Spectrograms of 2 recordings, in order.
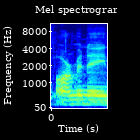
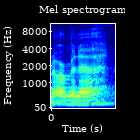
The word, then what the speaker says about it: Armineh: Harmony you know I know that you're the pronunciation of your name is armanay not armina because I listened to a book that was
